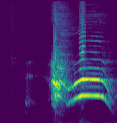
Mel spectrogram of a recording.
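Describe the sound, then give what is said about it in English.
A single loud sneeze from allergies: a quick sharp intake of breath, then an explosive burst that trails off into a short voiced tail. No talking accompanies it. “Hopefully I'm not going to sneeze here. I feel it coming on.”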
